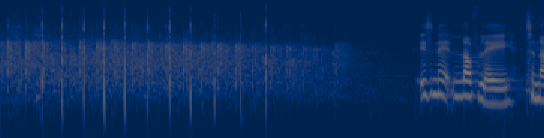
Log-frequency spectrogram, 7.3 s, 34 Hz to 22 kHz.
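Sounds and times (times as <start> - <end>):
audience applause: 0.0 - 4.8
sharp individual claps: 0.0 - 4.8
speech: 5.6 - 7.2.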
